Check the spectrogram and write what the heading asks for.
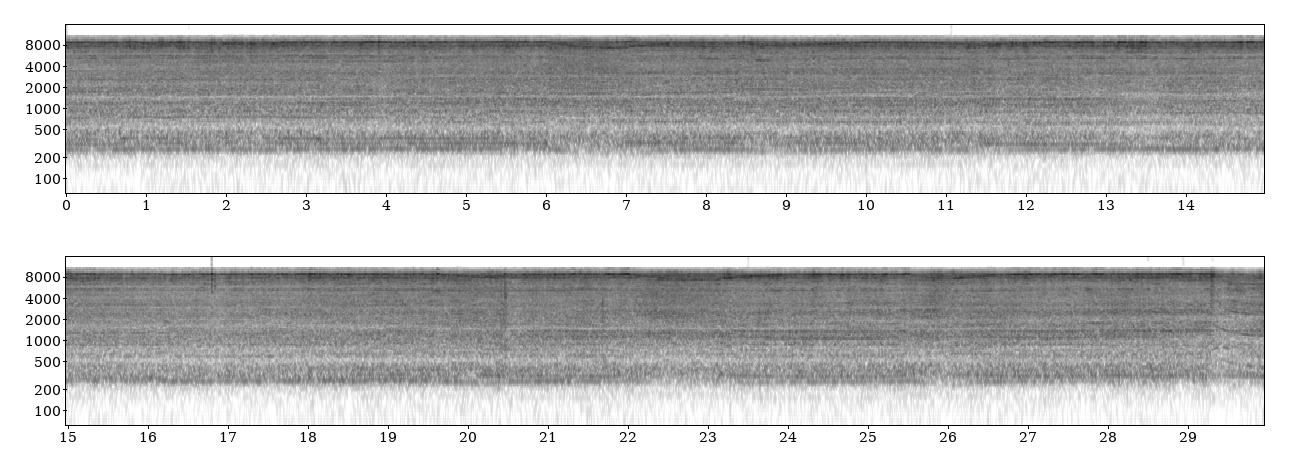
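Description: Hitachi hydraulic excavator's diesel engine running steadily under load while it digs, its pitch drifting slightly up and down.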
